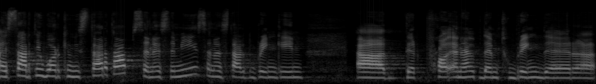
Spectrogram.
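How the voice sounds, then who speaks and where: In an Italian accent, a woman speaks with a high pitch and ordinary pitch variation. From Italy, Turin. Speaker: digital twin consultant. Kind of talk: conference talk. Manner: hesitant, many fillers.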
